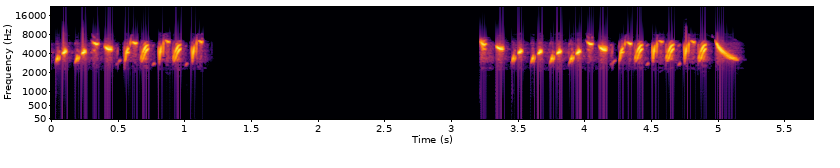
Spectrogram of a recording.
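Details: Two separate phrases of goldfinch song in the 'son of the forest' style, each a hurried series of sharp, tinkling chirps; the second ends in a downward-sliding note, with nothing else audible.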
